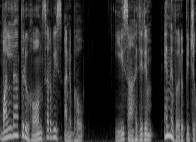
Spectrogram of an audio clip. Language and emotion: Malayalam, disgusted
